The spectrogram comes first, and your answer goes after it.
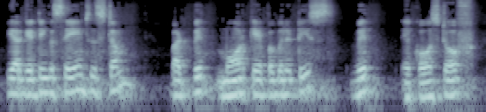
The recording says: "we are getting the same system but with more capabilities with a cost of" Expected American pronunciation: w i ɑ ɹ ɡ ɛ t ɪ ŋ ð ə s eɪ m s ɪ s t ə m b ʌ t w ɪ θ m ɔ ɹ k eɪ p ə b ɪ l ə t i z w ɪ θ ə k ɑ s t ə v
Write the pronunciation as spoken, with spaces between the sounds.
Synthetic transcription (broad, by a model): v i ɑ ɹ ɡ ɛ t ɪ ŋ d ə s eɪ m s ɪ s t ə m b ʌ t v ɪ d m ɔ ɹ k eɪ p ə b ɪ l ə t i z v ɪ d ə k ɑ s t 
